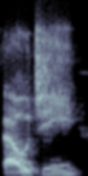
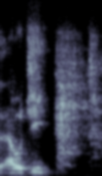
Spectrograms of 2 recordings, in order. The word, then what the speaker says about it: algae: we have protozoa okay I pronounce this as LG I don't pronounce it as algae because it looks straight that sounds really funny I just pronounce the LG so what are they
